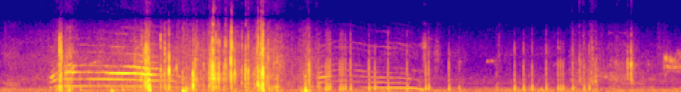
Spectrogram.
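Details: Stray cats crowding into a back alley of a fishing town in a large gathering; overlapping meows, one drawn-out and falling, another shorter, among rustling, clicks and handling noises.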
